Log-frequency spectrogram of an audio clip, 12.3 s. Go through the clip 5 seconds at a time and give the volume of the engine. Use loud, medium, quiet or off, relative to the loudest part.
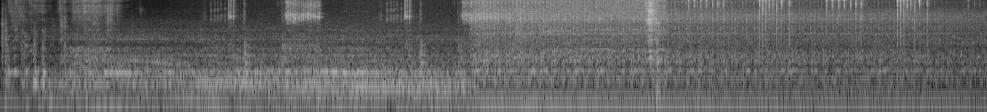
loud, loud, medium.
